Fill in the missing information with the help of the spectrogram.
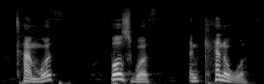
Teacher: Quite commonly, as a suffix, you'll hear it pronounced as worth. A schwa, again, in a reduced syllable, worth.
